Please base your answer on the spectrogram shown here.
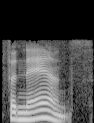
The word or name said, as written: finance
